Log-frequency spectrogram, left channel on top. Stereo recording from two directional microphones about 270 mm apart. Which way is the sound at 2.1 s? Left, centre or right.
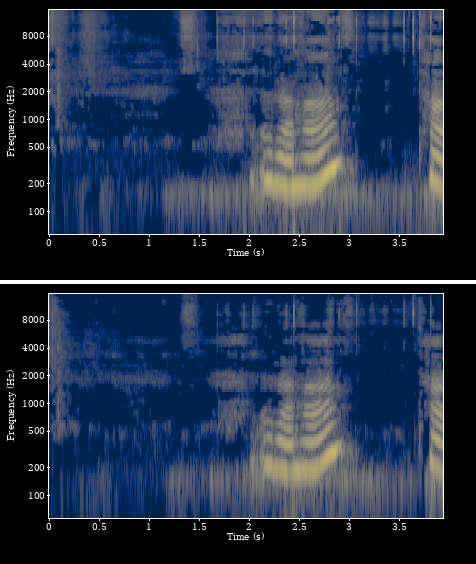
Left.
